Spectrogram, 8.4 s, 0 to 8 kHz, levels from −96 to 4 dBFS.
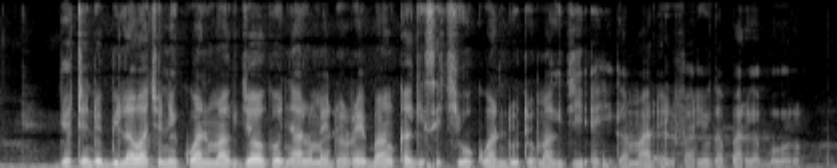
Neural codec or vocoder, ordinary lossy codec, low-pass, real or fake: none; none; none; real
